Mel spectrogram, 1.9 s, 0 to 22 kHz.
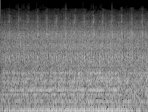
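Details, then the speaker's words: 2012 Scion xB with 2AZ petrol four-cylinder: lumpy, stumbling idle from a misfire; unplugging coils one at a time, cylinder one gives no change, confirming it is the dead cylinder. "so there's definitely a misfire on a cylinder I'm going to verify that it's number"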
